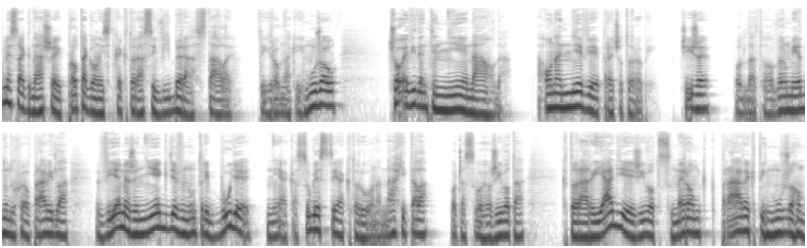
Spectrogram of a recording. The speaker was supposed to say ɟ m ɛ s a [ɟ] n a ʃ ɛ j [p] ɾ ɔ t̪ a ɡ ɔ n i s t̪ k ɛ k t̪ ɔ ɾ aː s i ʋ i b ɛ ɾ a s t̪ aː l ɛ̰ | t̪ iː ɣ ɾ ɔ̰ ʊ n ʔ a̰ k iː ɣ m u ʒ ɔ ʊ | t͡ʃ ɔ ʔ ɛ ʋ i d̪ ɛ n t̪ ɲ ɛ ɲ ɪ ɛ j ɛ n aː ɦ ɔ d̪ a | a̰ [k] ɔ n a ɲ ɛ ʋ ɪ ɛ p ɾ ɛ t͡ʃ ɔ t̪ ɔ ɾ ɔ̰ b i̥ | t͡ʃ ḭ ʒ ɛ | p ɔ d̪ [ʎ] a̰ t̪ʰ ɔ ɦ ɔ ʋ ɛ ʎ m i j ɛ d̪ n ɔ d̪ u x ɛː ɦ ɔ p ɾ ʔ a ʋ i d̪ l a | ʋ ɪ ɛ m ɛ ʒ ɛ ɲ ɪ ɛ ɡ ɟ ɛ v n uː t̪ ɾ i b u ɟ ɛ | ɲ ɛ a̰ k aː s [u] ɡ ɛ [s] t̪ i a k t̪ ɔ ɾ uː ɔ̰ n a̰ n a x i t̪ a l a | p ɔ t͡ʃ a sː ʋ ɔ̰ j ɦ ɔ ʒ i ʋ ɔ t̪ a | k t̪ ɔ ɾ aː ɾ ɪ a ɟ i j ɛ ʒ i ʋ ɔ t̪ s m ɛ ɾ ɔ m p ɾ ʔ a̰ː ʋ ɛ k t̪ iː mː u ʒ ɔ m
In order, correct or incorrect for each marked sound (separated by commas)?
incorrect, correct, incorrect, correct, correct, correct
